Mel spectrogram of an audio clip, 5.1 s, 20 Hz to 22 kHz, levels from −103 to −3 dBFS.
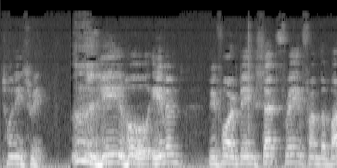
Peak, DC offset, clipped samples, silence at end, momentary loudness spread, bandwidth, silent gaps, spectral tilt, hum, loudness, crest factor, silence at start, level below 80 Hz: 0 dBFS; under 0.1%; under 0.1%; 0 s; 11 LU; 12.5 kHz; none; -7 dB/octave; none; -16 LUFS; 14 dB; 0 s; -36 dBFS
